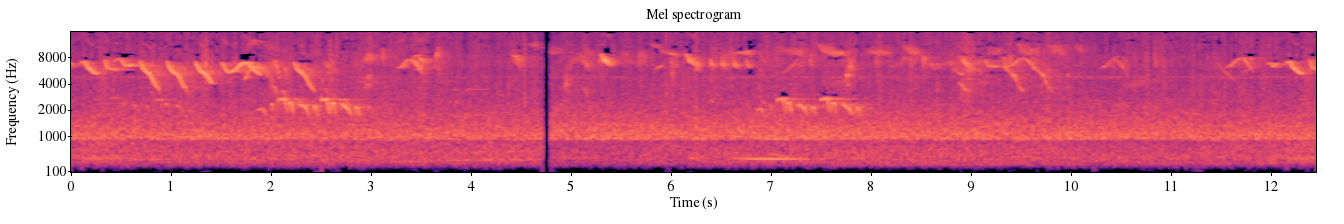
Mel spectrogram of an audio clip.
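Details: Blue-naped chlorophonia in Bogor giving rapid, high, thin chirps and short falling whistles, almost two per second, over a steady low electrical hum.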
